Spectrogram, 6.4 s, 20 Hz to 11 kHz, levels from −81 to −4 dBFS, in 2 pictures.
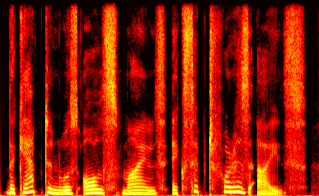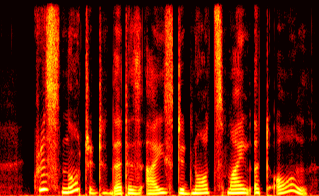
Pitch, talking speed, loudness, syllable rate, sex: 215 Hz, 180 wpm, -16 LUFS, 4.4 syllables/s, female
